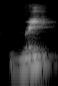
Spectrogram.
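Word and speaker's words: oui: We. Yes, in French it is we. Or no in French it is no. We know. मतलब ऐसे जो English में we लिखते हैं ना, तो ऐसे प्रोनाउंसिएशन है इसकी.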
